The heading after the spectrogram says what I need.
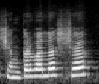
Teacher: क्योंकि इसका उच्चारण तालु से होता है, इसलिए इसे हम तालव्य श बोलते हैं।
